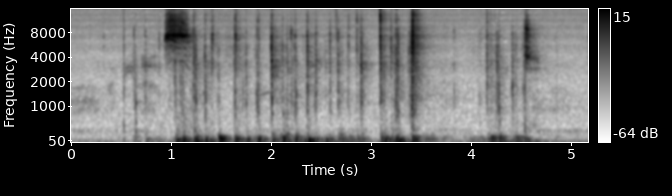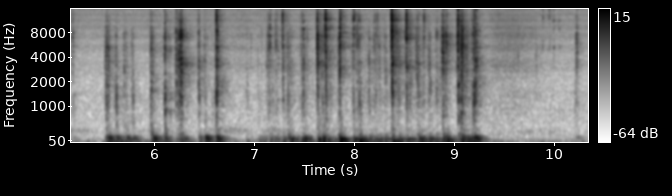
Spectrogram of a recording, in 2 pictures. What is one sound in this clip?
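Keys clatter rapidly on a keyboard.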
